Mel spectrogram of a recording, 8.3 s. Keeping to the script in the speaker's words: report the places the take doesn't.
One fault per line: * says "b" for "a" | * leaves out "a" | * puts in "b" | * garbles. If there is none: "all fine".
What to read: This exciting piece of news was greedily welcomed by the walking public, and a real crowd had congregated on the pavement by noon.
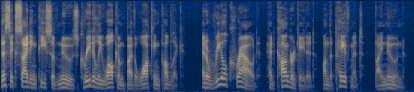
* leaves out "was"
